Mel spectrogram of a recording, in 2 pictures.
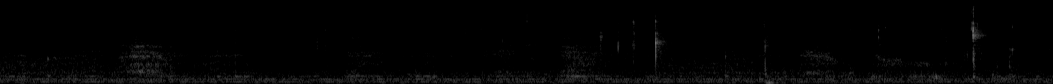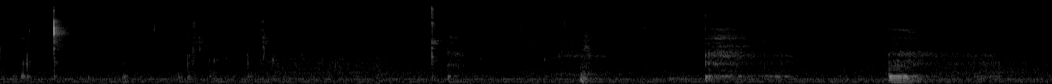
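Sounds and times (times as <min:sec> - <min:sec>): person biting and wet chewing: 0:04.5 - 0:06.8.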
